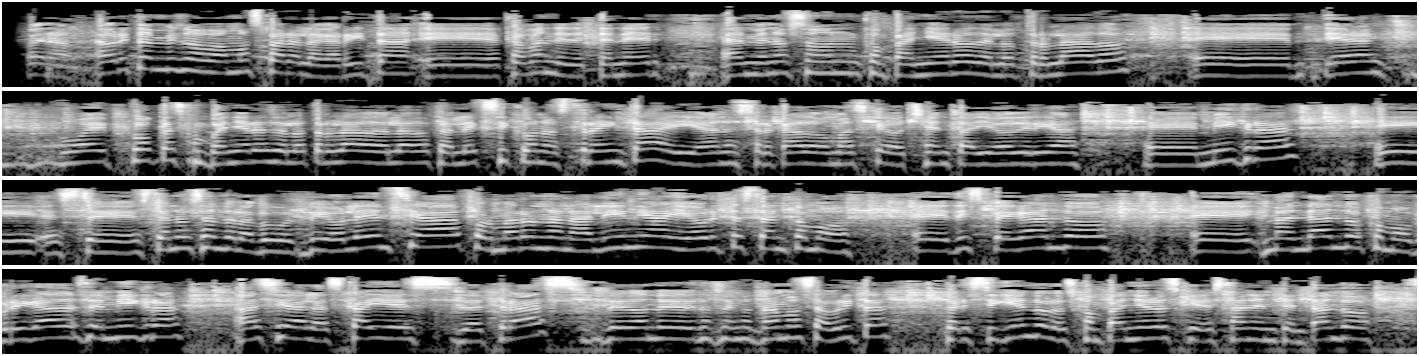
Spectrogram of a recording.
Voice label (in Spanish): narracion desde la protesta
